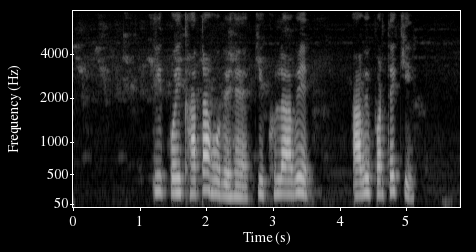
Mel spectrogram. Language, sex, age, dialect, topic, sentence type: Magahi, female, 36-40, Northeastern/Surjapuri, banking, question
